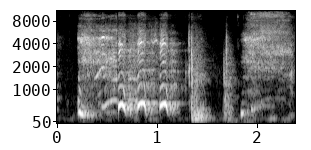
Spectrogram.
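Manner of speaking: high, real laugh bursting out. Real, not acted. Laughing at a viewer asking if she's single. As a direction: laugh it off, delighted.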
